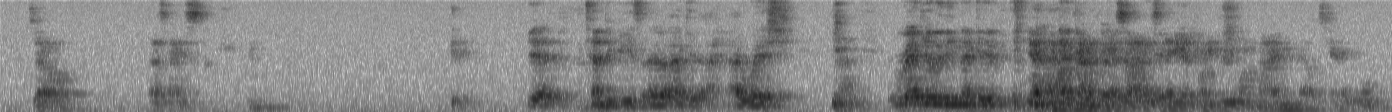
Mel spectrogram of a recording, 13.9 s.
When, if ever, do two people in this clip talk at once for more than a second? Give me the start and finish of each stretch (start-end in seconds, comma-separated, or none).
10.3-11.7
